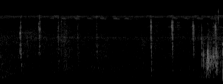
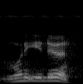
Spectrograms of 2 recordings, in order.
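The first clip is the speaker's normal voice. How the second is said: soft, higher coo to the pet; pet talk; 6 semitones higher, 7 dB quieter, faster than usual. Real, not acted. Owner softly cooing at her pet.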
